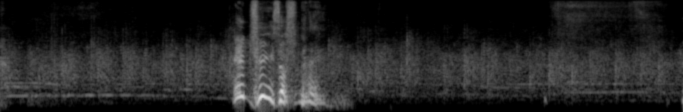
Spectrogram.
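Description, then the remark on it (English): An audience claps their hands in a steady, continuous rhythm to praise the Lord, while a man's voice briefly calls out loudly over the clapping partway through. “Oh, let's clap our hands and praise the Lord.”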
